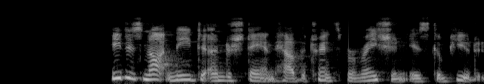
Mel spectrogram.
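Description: A speech recording in which a regular click or tick cuts through the voice at an even pace, starting at 1.06 s and recurring every 1.21 s through to about 4.70 s, about four times in all. The steady spacing points to clock drift buffer slips as the likely cause. Two devices in the chain run on independent clocks that disagree by roughly 300 parts per million, so the buffer between them gradually drifts until a tiny block of samples, on the order of fifteen, is dropped or repeated, leaving a discontinuity heard as the tick.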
